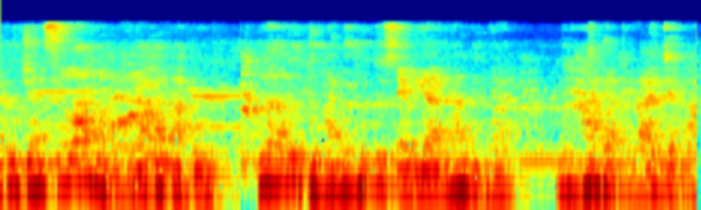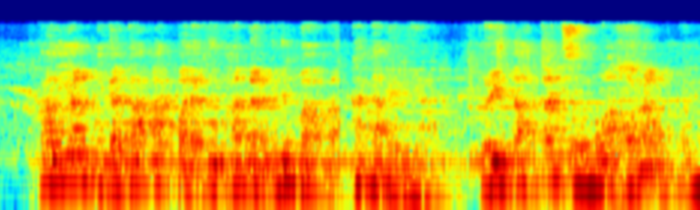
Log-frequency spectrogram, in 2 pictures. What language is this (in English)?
Indonesian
